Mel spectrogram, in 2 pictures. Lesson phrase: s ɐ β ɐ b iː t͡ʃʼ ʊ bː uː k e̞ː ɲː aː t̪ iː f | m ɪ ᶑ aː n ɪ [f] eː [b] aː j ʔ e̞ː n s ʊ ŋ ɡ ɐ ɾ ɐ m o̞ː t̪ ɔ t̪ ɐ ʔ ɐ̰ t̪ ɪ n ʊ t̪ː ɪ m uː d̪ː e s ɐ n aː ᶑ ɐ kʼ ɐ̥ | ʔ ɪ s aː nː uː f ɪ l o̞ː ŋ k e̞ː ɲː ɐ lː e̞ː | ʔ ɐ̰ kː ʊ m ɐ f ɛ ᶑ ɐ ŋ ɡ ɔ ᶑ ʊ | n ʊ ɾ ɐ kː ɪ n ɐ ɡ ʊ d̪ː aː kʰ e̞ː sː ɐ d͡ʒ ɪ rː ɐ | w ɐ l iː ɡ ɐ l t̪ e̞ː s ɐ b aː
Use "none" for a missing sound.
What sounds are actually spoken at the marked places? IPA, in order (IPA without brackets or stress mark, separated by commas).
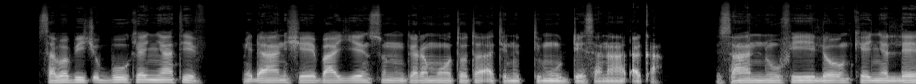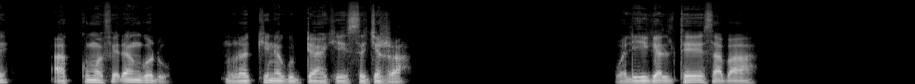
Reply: ʃ, b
